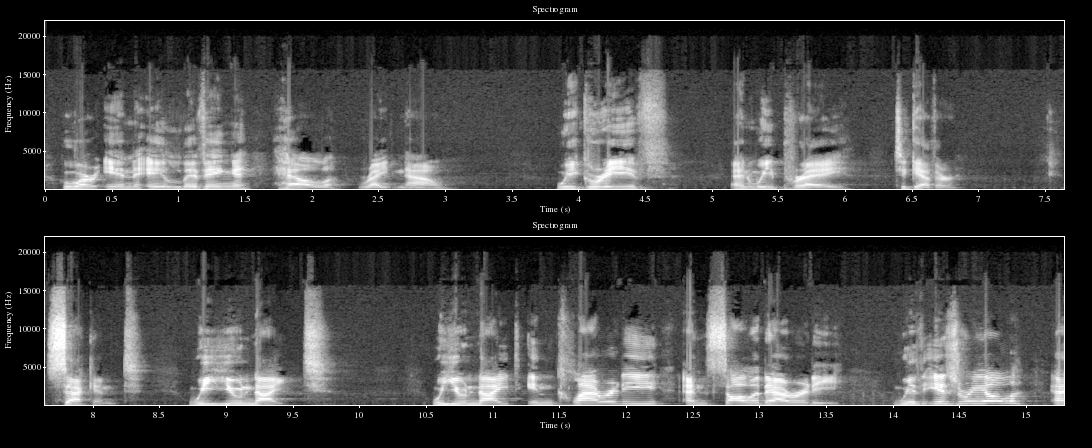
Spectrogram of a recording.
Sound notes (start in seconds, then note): none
